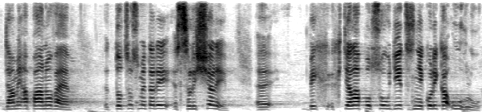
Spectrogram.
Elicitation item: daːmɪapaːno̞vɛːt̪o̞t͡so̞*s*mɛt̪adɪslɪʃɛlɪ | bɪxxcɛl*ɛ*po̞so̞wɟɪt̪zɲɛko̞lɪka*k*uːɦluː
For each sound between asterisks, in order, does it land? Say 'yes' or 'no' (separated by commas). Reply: yes, no, no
